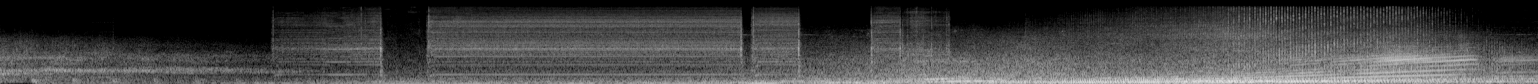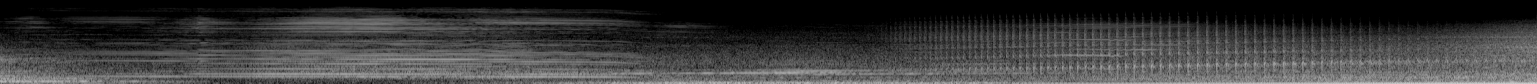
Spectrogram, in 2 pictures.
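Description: Layered sound-design score for an animation: held tones over a low rumble, with a cluster of rising pitch glides that swells to the loudest point about halfway through and falls away, then steady held tones building slowly again toward the end.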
